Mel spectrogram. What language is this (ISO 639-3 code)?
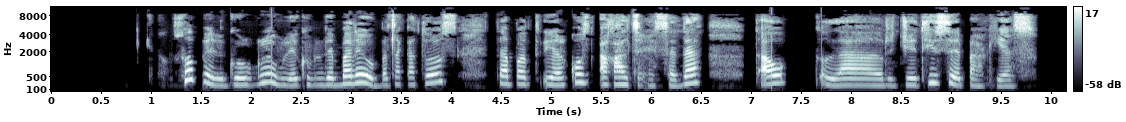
kat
